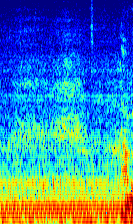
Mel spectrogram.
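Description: Steady low electric hum of an aquarium air pump driving sponge filters, several pitches stacked one above another.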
